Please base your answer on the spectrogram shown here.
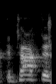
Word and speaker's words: Catoctin: So you guys have been around, or Ka-TOCK-tin has been around for 11 years.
